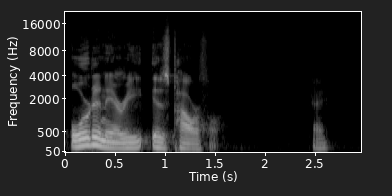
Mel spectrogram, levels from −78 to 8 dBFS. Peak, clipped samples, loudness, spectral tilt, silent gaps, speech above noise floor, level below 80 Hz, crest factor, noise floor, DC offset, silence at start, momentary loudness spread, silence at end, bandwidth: -10 dBFS; under 0.1%; -25 LUFS; -6.5 dB/octave; none; 57 dB; -68 dBFS; 16 dB; -82 dBFS; under 0.1%; 0.05 s; 24 LU; 0.35 s; 15 kHz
